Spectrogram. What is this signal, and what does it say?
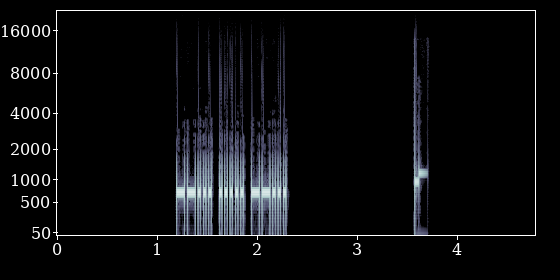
Morse code, heard as a keyed tone, about 44 wpm, 700 Hz. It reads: 757
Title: Common Cut Numbers - 3-Digit 45wpm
